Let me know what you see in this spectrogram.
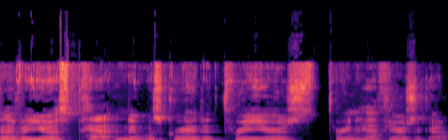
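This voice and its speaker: Against a quiet background, a man with an unremarkable speaking voice talks at a moderate pace and a medium pitch. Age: 60s. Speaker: entrepreneur and programmer. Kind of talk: podcast interview.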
